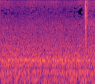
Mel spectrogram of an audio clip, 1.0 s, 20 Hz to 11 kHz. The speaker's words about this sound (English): You in the car? Yep. I'm cruising down south for Thanksgiving. So. Well, that's cool. Again, heading out to Lynchburg homestead. Yep. Yep. Cool. It's a journey. It's 4.5 hours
